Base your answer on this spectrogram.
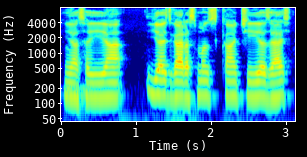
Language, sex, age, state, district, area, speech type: Kashmiri, male, 30-45, Jammu and Kashmir, Anantnag, rural, spontaneous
